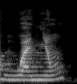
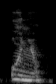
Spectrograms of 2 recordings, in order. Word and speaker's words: oignon: Et ce ce mot il est un peu piégeux parce qu'on dit pas oignon, on dit oignon. Le i il se prononce pas.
